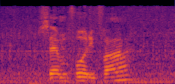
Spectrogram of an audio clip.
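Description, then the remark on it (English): A car engine idles with a low, steady rumble throughout, while a voice briefly speaks over it in three short bursts. “I don't know who car that is.”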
